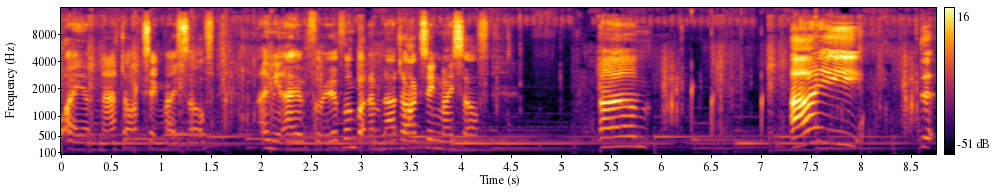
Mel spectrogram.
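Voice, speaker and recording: Rough-voiced woman streamer over music. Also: fairly high pitch. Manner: rambling, swearing, exasperated. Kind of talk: casual live stream chat while gaming. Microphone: desk microphone with mute button. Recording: music playing under the voice. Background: background music.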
